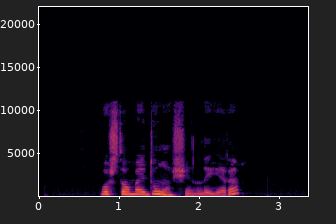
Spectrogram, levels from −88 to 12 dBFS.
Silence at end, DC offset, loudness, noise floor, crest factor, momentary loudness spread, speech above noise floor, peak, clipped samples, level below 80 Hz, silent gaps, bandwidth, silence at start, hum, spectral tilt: 0.85 s; under 0.1%; -30 LUFS; -77 dBFS; 20 dB; 10 LU; 48 dB; -12 dBFS; under 0.1%; -88 dBFS; none; 11.5 kHz; 0.8 s; none; -4.5 dB/octave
